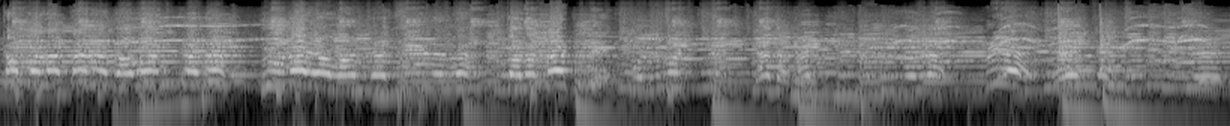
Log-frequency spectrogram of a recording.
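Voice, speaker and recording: A man's voice: very high voice, steady tone. A man playing the warrior prince Bhima, a devoted husband, singing verses and declaiming stage dialogue in a village mythological play. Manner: slow drawn-out singing, loud theatrical declamation. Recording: live stage recording with loud music.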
